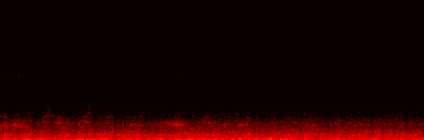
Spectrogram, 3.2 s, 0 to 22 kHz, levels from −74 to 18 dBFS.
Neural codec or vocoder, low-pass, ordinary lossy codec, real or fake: vocoder, 22.05 kHz, 80 mel bands, Vocos; none; none; fake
